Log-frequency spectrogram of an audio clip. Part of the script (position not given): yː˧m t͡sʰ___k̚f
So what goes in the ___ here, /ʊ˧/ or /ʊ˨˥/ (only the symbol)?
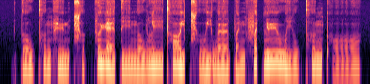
ʊ˨˥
